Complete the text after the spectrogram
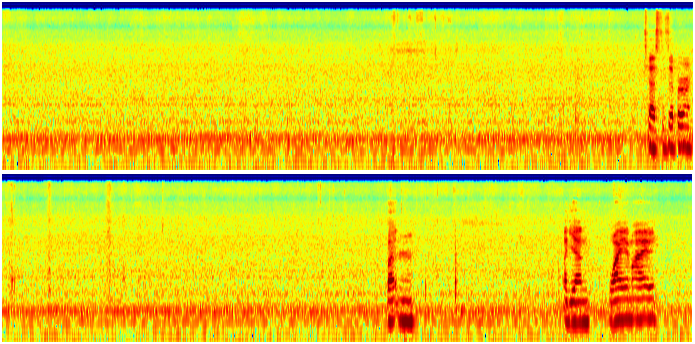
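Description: Fabric rustles as a man handles clothing.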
